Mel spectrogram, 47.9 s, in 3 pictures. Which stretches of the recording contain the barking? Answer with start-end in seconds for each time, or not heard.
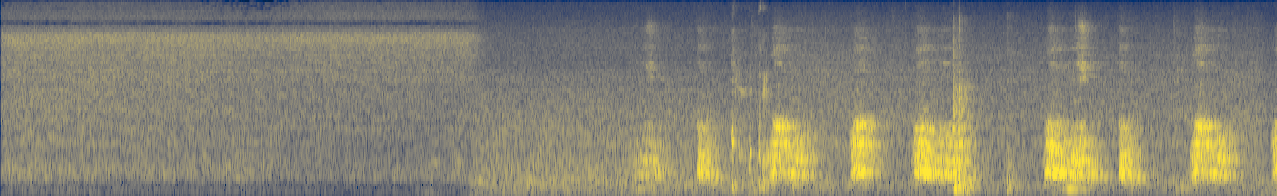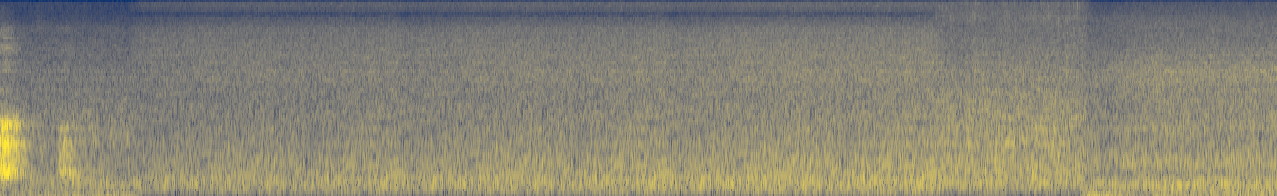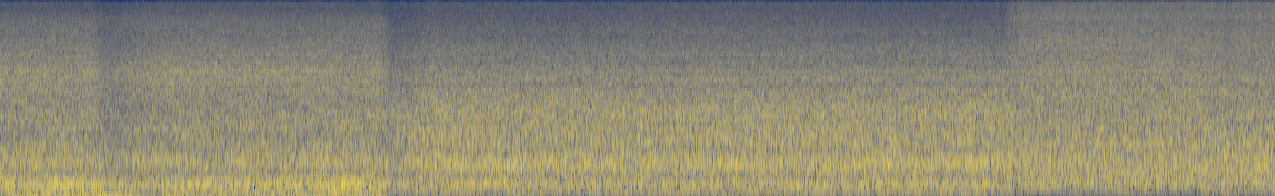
7.8-16.9.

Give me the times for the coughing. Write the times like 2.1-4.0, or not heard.
9.1-10.1.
